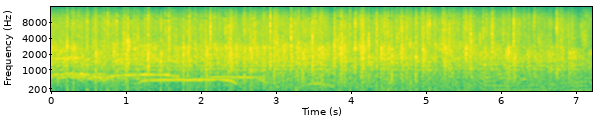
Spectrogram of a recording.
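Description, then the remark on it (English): Loud, sustained audience applause with dense clapping filling all seven seconds, and a few sliding whistles or whoops rising out of it near the start. “I want the loudest applause for them because they're just amazing.”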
